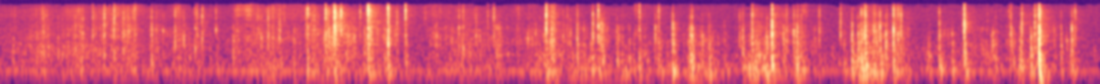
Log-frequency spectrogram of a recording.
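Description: An empty clear plastic bag held in one hand is crumpled and rubbed with the fingertips. The result is a quiet, continuous crinkling full of bright, sharp crackles and small snapping pops, over a faint steady low hum.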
